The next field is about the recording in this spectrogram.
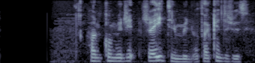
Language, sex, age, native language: Icelandic, male, 18-19, Icelandic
